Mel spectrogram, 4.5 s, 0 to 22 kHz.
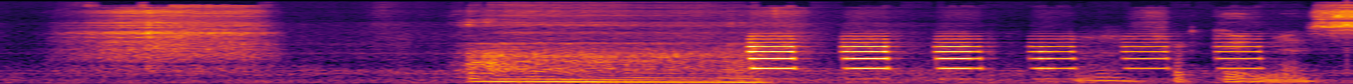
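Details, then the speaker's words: Bedside patient monitor alarm in an adult woman with 22q11.2 deletion syndrome during a migraine: repeated electronic alarm tones after a low voice, signalling falling heart rate around 43–47 bpm (bradycardia); oxygen saturation 97%, earlier 90%. "It's not the breathing, it's your heart rate side of things. So, your oxygen stats are quite stable at the moment, 97. You were down at 90 for a period of time. 45. Your heart rate's just dropping out on me at the moment."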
